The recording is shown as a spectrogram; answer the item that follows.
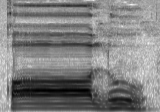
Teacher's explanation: بِأَنَّهُمْ نون مشدد پر گنہ ہوگا، میم کے بعد قوف آیا ہے، اظہار شفوی ہوگا۔ قالو قا الف مدہ ہے، لو واو مدہ ہے، دونوں کو ایک ایک الف کی مقدار کے برابر کھینچ کر پڑھیں گے۔ قاف مستعلیہ ہے، اس کے ساتھ میں الف بھی آیا ہے، دونوں پور پڑھے جائیں گے۔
